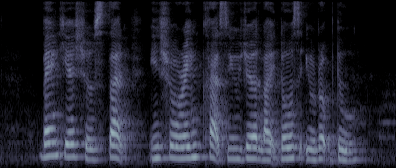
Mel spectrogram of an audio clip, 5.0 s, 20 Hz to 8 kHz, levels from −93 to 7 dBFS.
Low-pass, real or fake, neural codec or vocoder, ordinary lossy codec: none; fake; codec, 16 kHz, 16 kbps, FreqCodec, smaller model; none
